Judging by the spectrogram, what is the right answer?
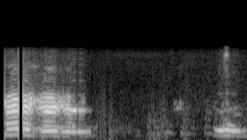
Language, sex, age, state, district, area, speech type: Hindi, male, 18-30, Bihar, Vaishali, rural, conversation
